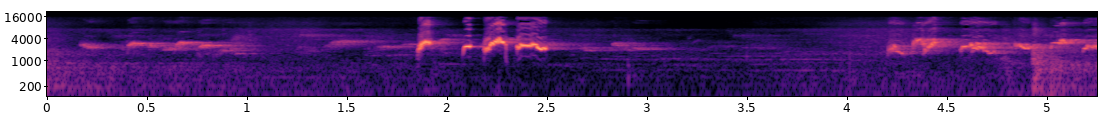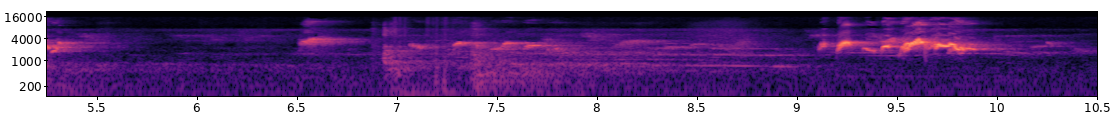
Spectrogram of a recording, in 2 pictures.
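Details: Red-whiskered bulbul decoy bird performing competitive song for training birds: four separate bursts of lively warbled, chirpy notes spaced a couple of seconds apart, with quiet gaps between.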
